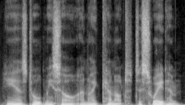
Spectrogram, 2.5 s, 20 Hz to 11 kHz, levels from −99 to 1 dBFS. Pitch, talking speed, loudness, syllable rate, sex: 85 Hz, 245 wpm, -17 LUFS, 5.5 syllables/s, male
